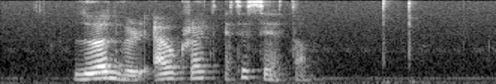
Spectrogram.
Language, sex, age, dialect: Faroese, female, 36-60, Suðurstreymoy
